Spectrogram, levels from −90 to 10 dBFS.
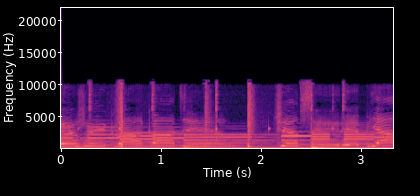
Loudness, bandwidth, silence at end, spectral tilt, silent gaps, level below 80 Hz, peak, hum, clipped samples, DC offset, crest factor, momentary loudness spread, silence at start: -20 LUFS; 11 kHz; 0 s; -3.5 dB/octave; none; -26 dBFS; -2 dBFS; none; under 0.1%; 10%; 18 dB; 7 LU; 0 s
